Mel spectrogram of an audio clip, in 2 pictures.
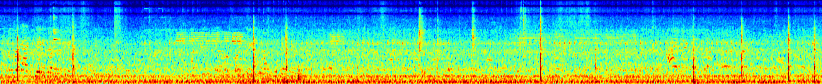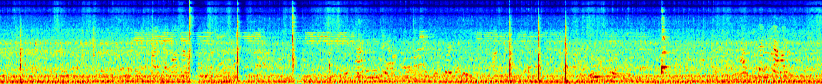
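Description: Meat cleaver chopping goat meat on a wooden log chopping block, single sharp chops at irregular intervals, about a dozen in all, over a steady market background of voices and a low engine hum.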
